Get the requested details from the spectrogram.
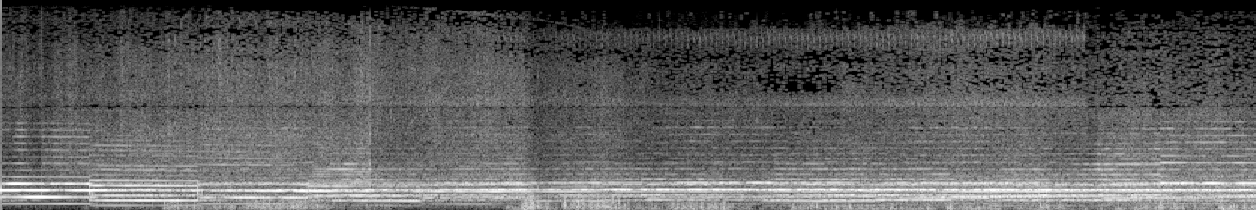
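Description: An ambulance engine rumbles as it drives past close by.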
